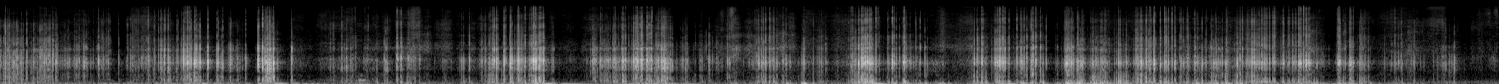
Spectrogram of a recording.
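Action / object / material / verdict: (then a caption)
scrape / resin rhinestone-covered notebook / resin / none. A diamond painting notebook with a resin rhinestone cover is held sideways while the long nails of both hands scratch over its bead surface. The result is a steady, dense stream of crunchy, crinkly scraping and clicking with a midrange focus, rising and falling in loud bursts.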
